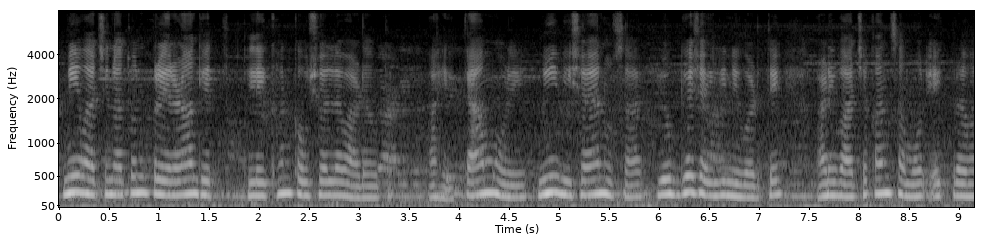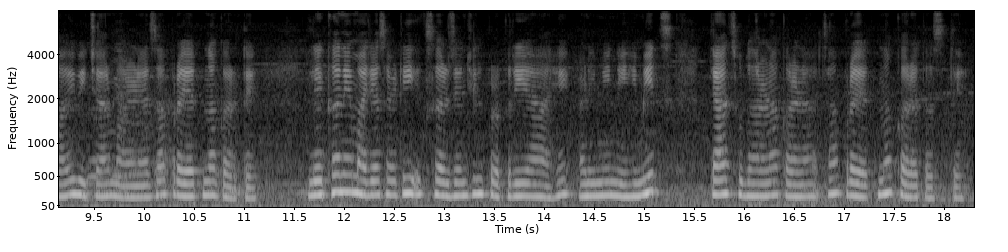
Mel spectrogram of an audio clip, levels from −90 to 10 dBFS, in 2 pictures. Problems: constant background noise, continuous background conversations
